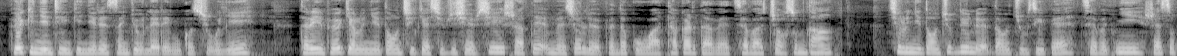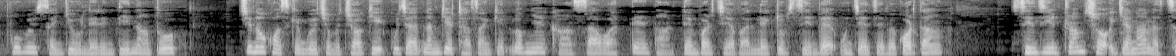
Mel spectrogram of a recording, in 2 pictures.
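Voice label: Tibetan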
